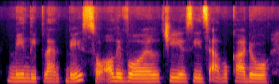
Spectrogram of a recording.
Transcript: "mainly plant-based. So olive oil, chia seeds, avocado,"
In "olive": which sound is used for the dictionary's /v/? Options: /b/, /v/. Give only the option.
/v/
